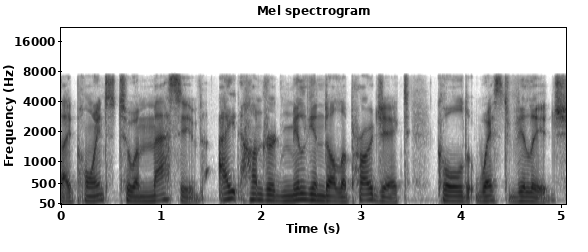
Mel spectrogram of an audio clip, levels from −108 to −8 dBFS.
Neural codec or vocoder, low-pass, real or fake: none; 7.2 kHz; real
